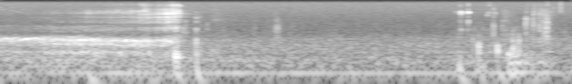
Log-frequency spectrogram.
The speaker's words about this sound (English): Let me have a sip of coffee. My goodness.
